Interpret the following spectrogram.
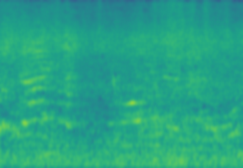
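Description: Overlapping chatter of shoppers' voices, some of them children's, in a supermarket.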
